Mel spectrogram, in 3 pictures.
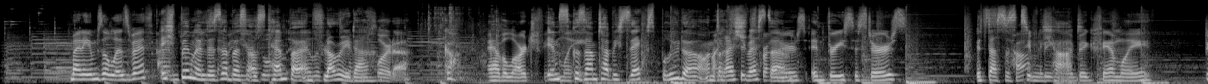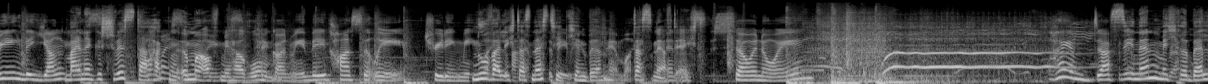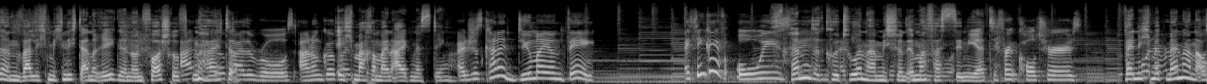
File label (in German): voice over; casting stimmprobe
